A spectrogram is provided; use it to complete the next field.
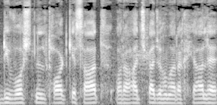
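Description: The recording of this man's voice has a dry sound with no echo. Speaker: speaker. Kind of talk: daily devotional talk with scripture reading. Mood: calm, earnest. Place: open country. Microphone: phone near.

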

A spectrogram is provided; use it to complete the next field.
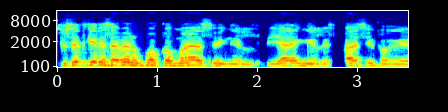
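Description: A man with a normal speaking voice, at a fairly slow pace with ordinary pitch variation, over a quiet background. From Ecuador, Imbabura (Natabuela); Ecuador. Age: 50s. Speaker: teacher and local politician; teacher, local politician. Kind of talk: interview. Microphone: video call.

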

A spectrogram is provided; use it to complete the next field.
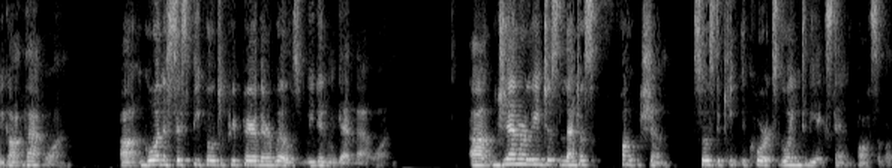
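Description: A woman speaks at a moderate pace in a somewhat breathy voice, with ordinary pitch variation and big swings in loudness. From Barbados. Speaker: bar association president, lawyer; lawyer. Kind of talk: panel discussion. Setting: video call. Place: home room. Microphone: video call.

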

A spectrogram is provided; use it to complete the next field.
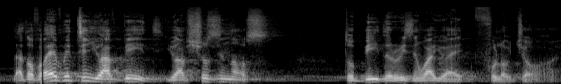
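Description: A man speaks at a fairly quick pace with a dark, mellow tone. His pitch swings very widely. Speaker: pastor leading prayer. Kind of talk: prayer. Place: hall. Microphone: handheld.

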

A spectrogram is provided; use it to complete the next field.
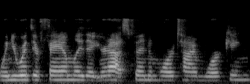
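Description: A woman is speaking. Her pitch is medium. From Tennessee, Nashville; Tennessee. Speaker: basketball coach. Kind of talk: interview. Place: home room. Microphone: video call.

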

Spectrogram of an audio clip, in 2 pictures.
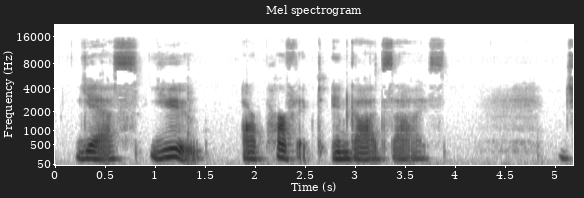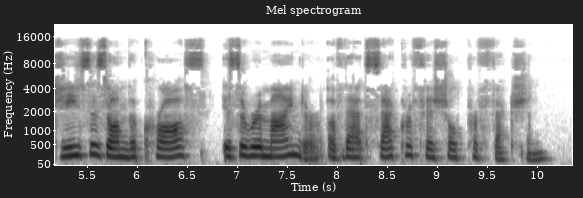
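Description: Against a quiet background, a woman of medium pitch speaks at a very slow pace in a calm, gentle tone, with vocal fry and ordinary pitch variation. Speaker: church member reading a Lenten meditation. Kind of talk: guided meditation and closing prayer. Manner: slow, calm, reverent, gentle pacing with pauses; earnest, prayerful, soothing. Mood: calm, reverent.

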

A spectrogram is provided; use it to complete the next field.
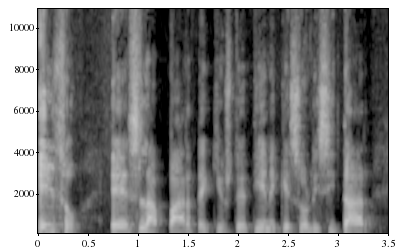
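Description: A man's fairly high voice, slightly mellow in tone, with lively intonation at a fairly slow pace

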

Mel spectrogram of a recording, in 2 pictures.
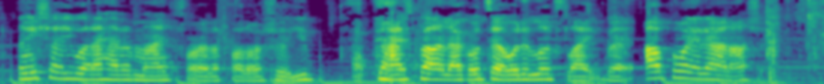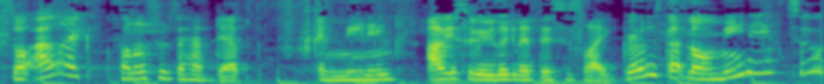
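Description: A woman speaks at a very fast pace. Faint music plays in the background. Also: ordinary pitch variation. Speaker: artist vlogger. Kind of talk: casual vlog chat. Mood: upbeat, playful. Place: home room. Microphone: phone near.

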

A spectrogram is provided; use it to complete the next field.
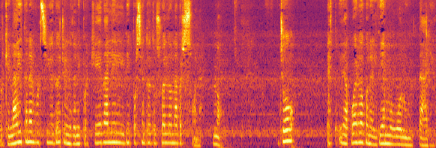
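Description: A soft-spoken woman at a medium pitch, fairly quick pace and fairly even intonation, over light background noise. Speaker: vlogger, tarot reader. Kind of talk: casual vlog monologue. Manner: soft-spoken, quiet. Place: home room. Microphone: phone near.

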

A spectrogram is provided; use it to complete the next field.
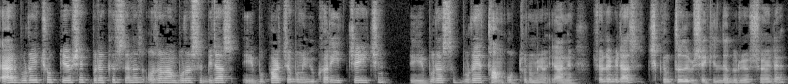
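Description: A man talks at a fairly quick pace with a high pitch and very wide pitch swings. The background is quiet. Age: 20s. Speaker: tech YouTuber; scooter owner reviewer. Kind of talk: product review tutorial. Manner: casual with frequent fillers. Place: home room. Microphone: phone near.

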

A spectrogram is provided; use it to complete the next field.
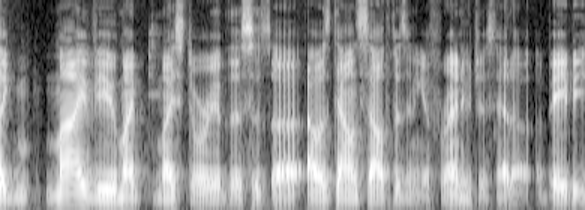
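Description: A man at a moderate pace, with a quiet background. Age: 30s. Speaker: metal band musician; guest. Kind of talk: casual chat. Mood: relaxed, reminiscing. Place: home room. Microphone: studio mic.

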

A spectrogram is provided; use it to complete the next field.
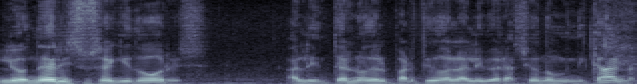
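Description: A man speaks at a moderate pace. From Dominican Republic. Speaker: politician. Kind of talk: interview. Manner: halting. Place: studio. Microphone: lapel.

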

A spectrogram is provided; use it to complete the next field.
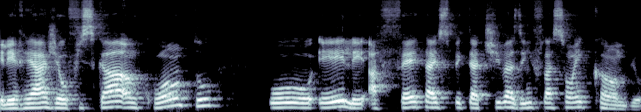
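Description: At a fairly slow pace, this speaker uses ordinary pitch variation with a non-native accent. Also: man, quiet background. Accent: foreign accent in Portuguese. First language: not Portuguese (speaking Portuguese). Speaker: economist; guest. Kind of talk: interview. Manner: hesitant, many fillers. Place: office.

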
